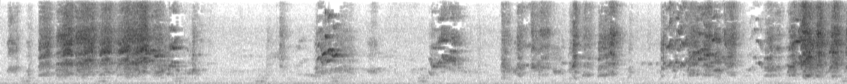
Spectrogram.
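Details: Mating-season rainbow lorikeets, noisier than usual as they perform their mating dance: rasping high screech bursts of one to two seconds, separated by brief quieter gaps, with a low steady hum beneath.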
